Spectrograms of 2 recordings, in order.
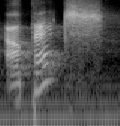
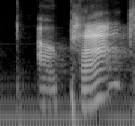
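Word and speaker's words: Árpád: And then Arpad, or Arpad, as I should say. I'm still practicing the Hungarian pronunciation.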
